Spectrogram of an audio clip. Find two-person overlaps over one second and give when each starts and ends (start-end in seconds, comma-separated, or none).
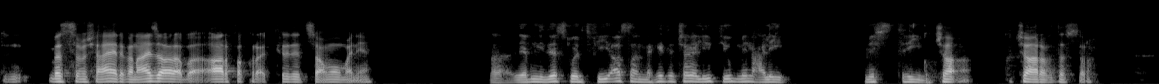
none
